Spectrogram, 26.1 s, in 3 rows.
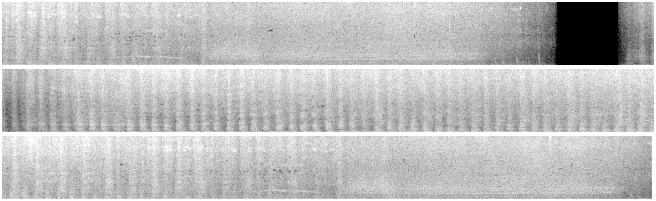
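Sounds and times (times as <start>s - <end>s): train wheel clicks: 0.0s - 2.9s, 5.4s - 7.3s, 8.4s - 22.1s, 24.0s - 26.0s
train rumble and hiss: 0.0s - 7.4s, 8.3s - 26.0s.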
